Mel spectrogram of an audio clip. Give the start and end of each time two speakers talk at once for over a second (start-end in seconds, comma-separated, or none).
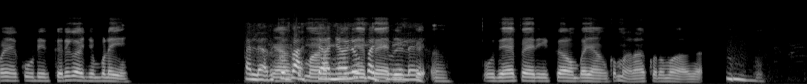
2.7-4.2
